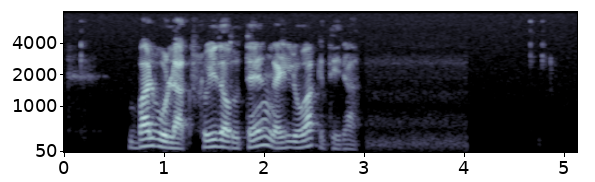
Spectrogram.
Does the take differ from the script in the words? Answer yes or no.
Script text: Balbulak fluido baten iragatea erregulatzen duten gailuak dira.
yes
